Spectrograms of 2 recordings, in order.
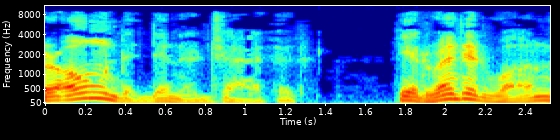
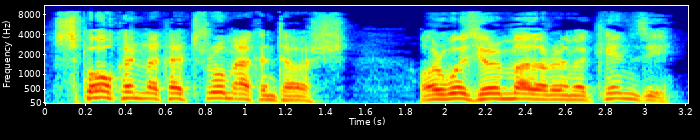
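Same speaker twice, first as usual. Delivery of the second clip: fast, higher teasing Scottish brogue; 8 semitones higher than usual. A narrator's reading. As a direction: needle him in a quick Scottish brogue. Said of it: "putting on the brogue".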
